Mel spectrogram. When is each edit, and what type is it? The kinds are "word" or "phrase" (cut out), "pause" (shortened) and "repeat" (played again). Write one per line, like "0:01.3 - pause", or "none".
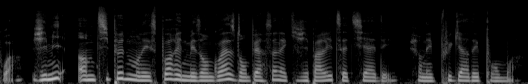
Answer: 0:02.5 - phrase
